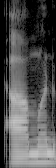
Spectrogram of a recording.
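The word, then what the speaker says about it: almond: लेकिन आलमंड हम आलमंड बोल देते हैं, आमंड को।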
